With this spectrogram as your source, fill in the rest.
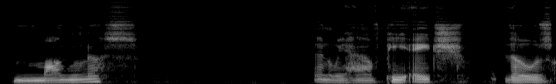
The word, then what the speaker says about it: magnus: So, for example, you would not say in Latin magnus, even though it's spelled like that. You'd say magnus.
